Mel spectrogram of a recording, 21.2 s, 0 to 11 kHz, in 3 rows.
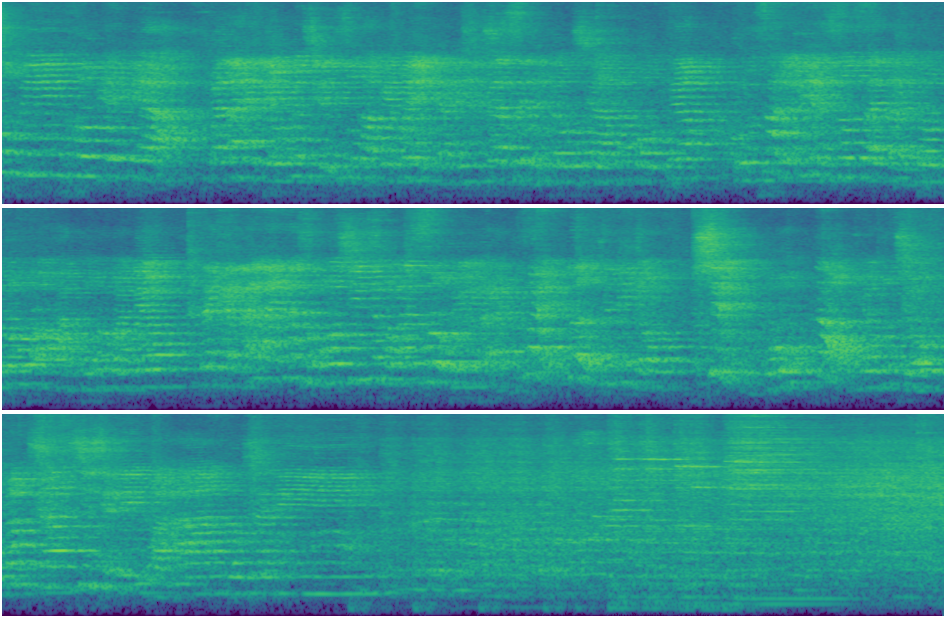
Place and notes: Daren St., Tamsui Dist., Taiwan - Karaoke
Folk Evening party, Dinner Show, Host, Karaoke
Zoom H2n Spatial audio
New Taipei City, Taiwan, 11 June 2016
